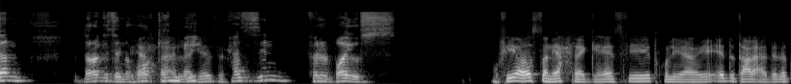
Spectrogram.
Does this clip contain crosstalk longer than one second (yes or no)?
yes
